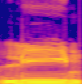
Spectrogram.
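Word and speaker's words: limb: না with this লিম এখানে be silent B এর উচ্চারণ হয় না লিম এরকম ভাবে লিম নয়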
